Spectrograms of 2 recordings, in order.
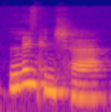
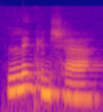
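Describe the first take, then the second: No difference in how they are said.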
